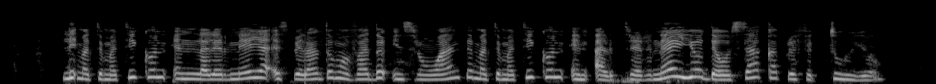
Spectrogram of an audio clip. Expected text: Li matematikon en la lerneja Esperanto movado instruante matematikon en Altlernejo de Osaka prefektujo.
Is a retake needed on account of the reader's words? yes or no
no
